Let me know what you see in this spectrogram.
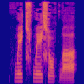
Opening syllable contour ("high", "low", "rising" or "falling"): high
